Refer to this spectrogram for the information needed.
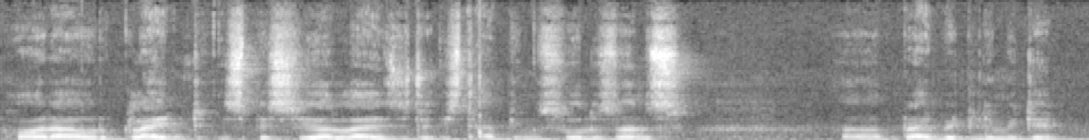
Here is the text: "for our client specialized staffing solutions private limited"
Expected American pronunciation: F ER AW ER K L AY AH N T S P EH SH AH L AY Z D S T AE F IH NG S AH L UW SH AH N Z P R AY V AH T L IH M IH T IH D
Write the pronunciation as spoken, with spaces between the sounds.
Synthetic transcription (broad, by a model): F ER AW ER K L AY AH N T S P EH S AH L AY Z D S T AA P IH NG S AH L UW S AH N S P R AY B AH T L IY M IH T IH D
